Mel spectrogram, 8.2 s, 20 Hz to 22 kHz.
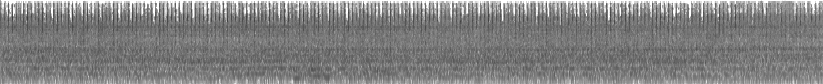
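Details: Audi A4 petrol engine after a new TB was installed: idle with a fast, light ticking over a bright, hissy running sound.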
